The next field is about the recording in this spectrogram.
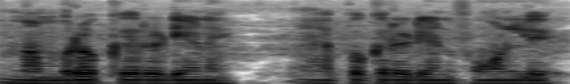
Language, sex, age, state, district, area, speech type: Malayalam, male, 18-30, Kerala, Malappuram, rural, spontaneous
